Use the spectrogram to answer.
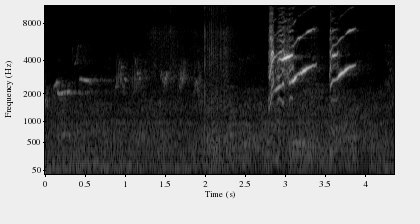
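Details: A European goldfinch of the black-headed form, recorded around Andijan, Kuva and Fergana, gives soft high chirps, then two quick bursts of bright, rising twittered notes close together.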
